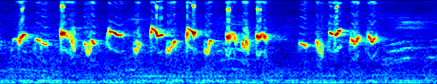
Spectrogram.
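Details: Lively, fast yellow-vented bulbul song: a rapid run of short, bright, bubbling notes about ten to a phrase, rising and falling, with a brief pause before a final burst of chirps.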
